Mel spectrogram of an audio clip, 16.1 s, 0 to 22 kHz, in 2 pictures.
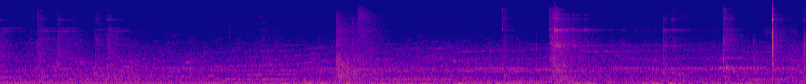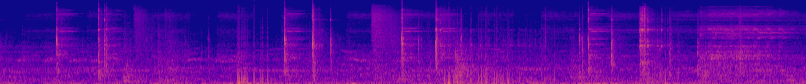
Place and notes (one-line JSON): {"title": "Rua Domingos Agostim - Cidade Mãe do Céu, São Paulo - SP, 03306-010, Brasil - AMBIÊNCIA PLAYLAND SHOPPING METRÔ TATUAPÉ", "date": "2019-04-11 17:30:00", "description": "AMBIÊNCIA NO PARQUE DE DIVERSÕES PLAYLAND NO SHOPPING METRÔ TATUAPÉ, COM GRAVADOR TASCAM DR40, REALIZADO NUM AMBIENTE FECHADO, COM NÚMERO REDUZIDO DE PESSOAS, EM MOVIMENTO E COM SONS DE BRINQUEDOS E JOGOS ELETRÔNICOS .", "latitude": "-23.54", "longitude": "-46.58", "altitude": "759", "timezone": "America/Sao_Paulo"}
